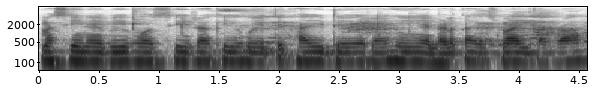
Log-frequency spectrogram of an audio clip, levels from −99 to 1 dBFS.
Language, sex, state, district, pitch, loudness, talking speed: Hindi, male, Chhattisgarh, Balrampur, 115 Hz, -18 LUFS, 225 wpm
